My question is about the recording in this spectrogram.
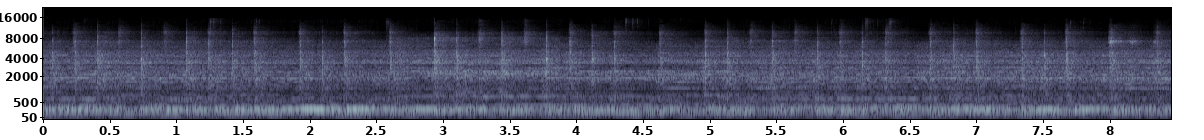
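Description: Guitar-led music with a steady beat playing through a KDM SP 450 portable Bluetooth speaker during a sound-quality test, with strong bass.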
